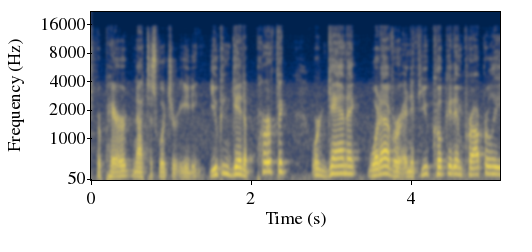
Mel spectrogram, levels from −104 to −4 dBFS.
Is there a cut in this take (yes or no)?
no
